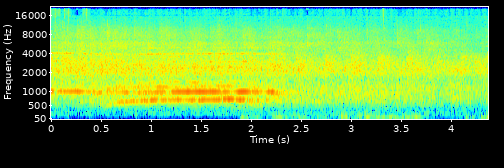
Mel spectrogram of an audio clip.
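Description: Audience at a neighborhood talent-show semi-final applauds for a contestant, a broad wash of clapping that holds steady and then thins toward the end, with a brief tonal whistle-like sound riding over the start.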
